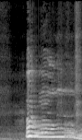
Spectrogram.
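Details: Male Pit Bull begging for more chicken after hearing it was the last piece: one sustained, clear, tonal howl about a second long, steady in pitch and then dropping at the end, with his owner speaking around it.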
